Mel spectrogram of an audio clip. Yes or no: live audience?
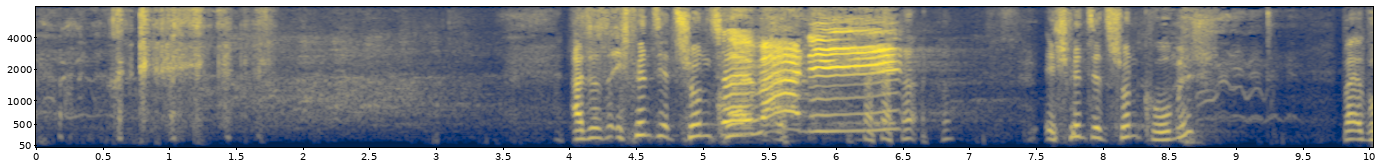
yes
